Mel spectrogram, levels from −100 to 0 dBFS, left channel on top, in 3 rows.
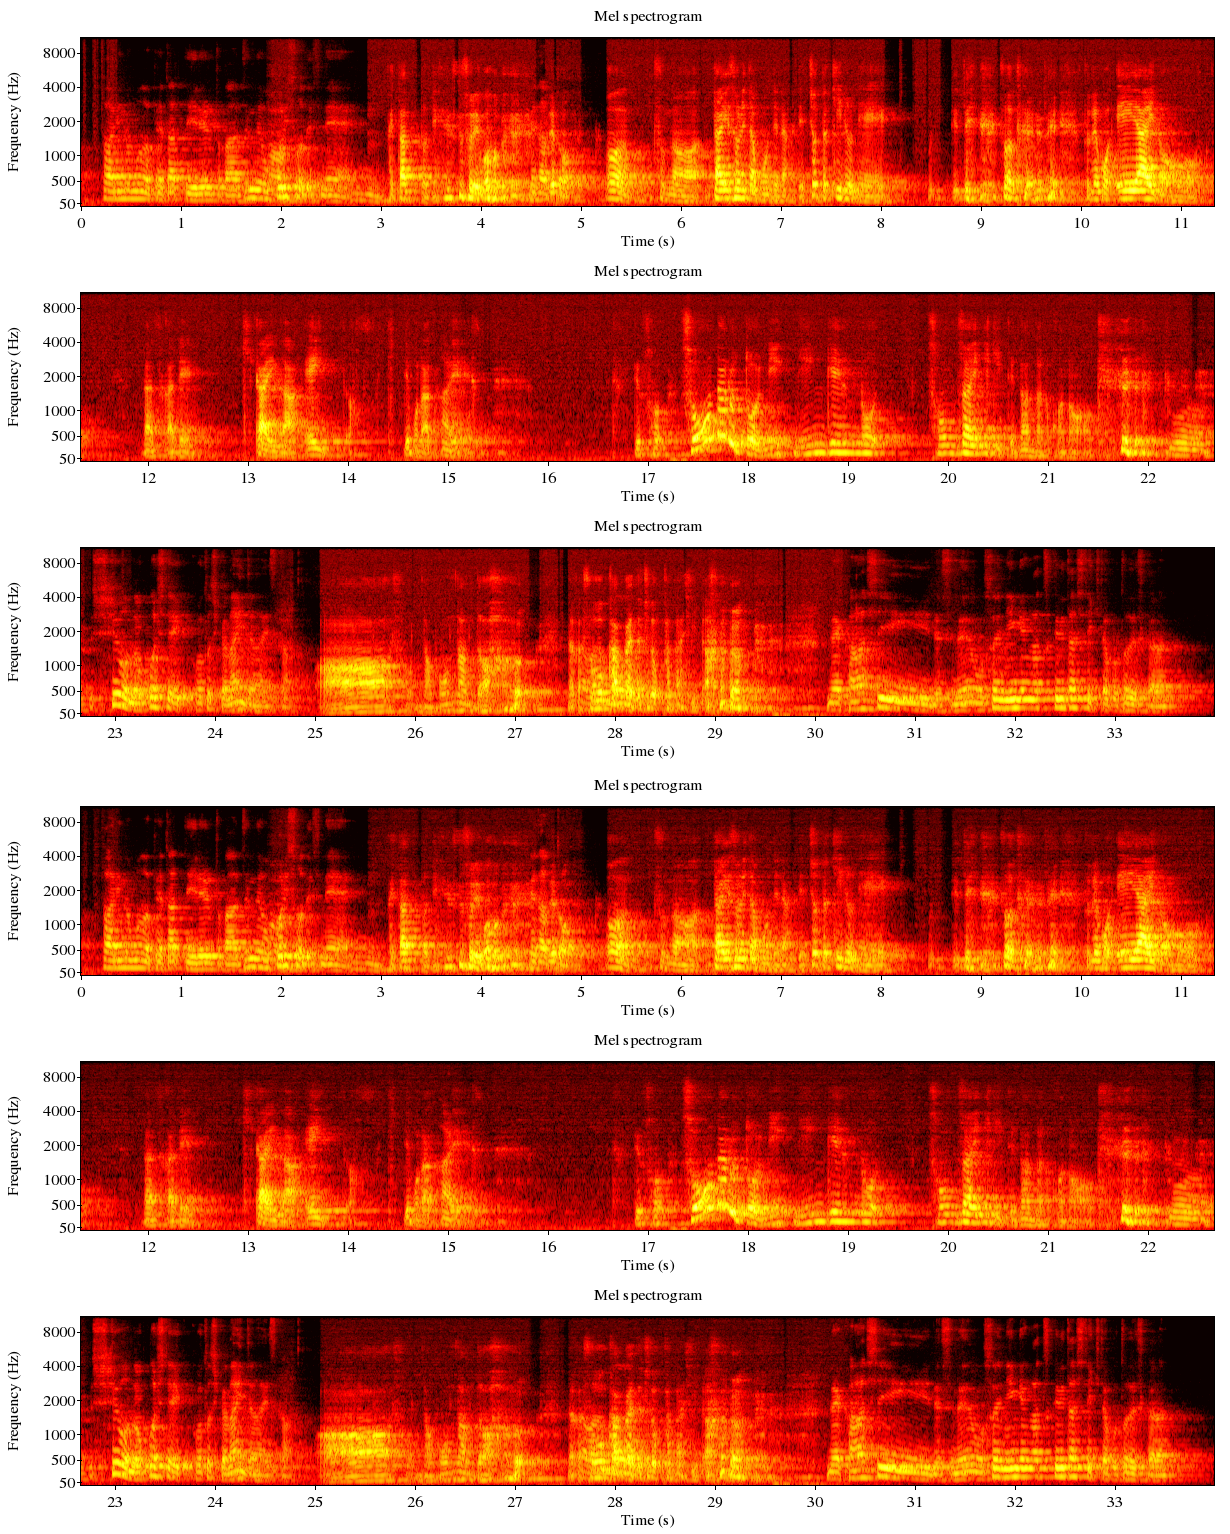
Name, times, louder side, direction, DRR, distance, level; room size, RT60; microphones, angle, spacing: voice 1, 0.2-2.7 4.5-4.9 14.9-15.1 22.2-24.8 27.7-28.3 30.1-33.5, right 1 dB, 20° right, 3 dB, 0.7 m, -29 dB
voice 2, 2.7-4.7 5.3-8.1 8.7-11.2 12.0-12.5 13.1-14.1 14.6-15.3 16.9-19.3 19.8-22.1 25.1-27.1 27.5-29.5 29.9-30.0, left 1 dB, 35° left, 6 dB, 0.7 m, -27 dB
19.0 x 7.3 x 2.3 m, 1.1 s
head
